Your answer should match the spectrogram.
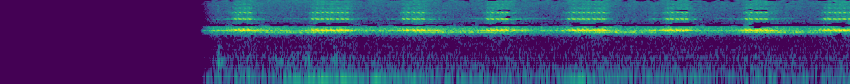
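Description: Crickets chirping as an edited-in sound effect for an awkward silence: after a second of dead silence, a steady high chirp starts and repeats a little more than twice a second.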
